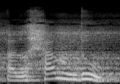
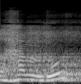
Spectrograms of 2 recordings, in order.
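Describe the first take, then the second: First: The h is a breathy sound from the throat. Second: The h is a light, ordinary h sound. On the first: It means all praise belongs to God. The speaker calls it right. "yang benar dibaca dengan ha" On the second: The meaning changes from praise to blame. The speaker calls it wrong. "nah itu maknanya jadi berubah"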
